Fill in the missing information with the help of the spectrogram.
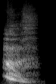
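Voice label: Twi male damage; XBOX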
